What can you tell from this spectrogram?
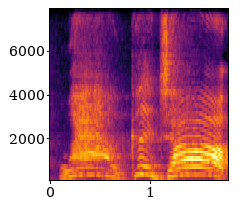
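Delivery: high, loud cheering "good job"; excited praise. Shown as a demonstration. Mom praising toddler after potty, loud high cheer.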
